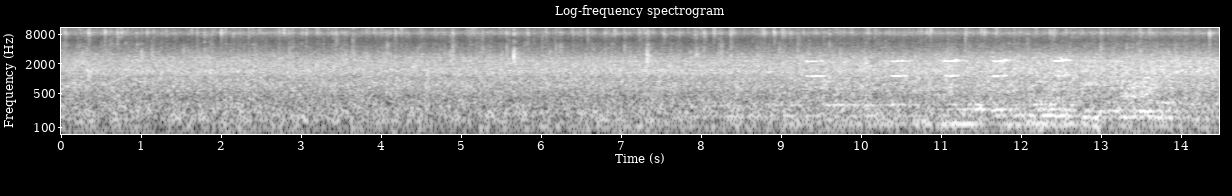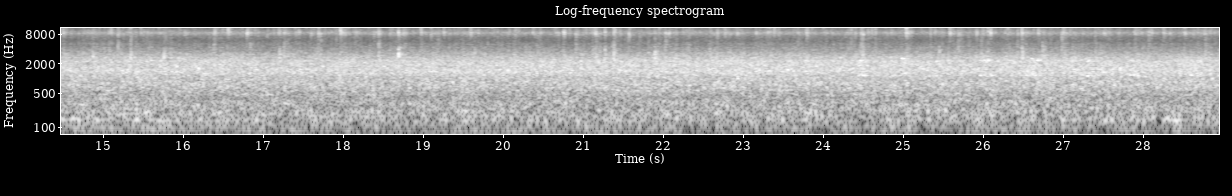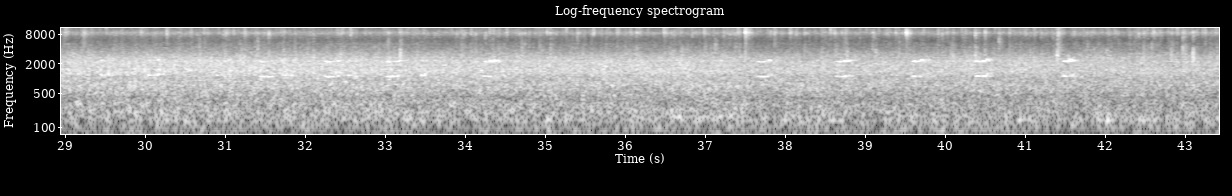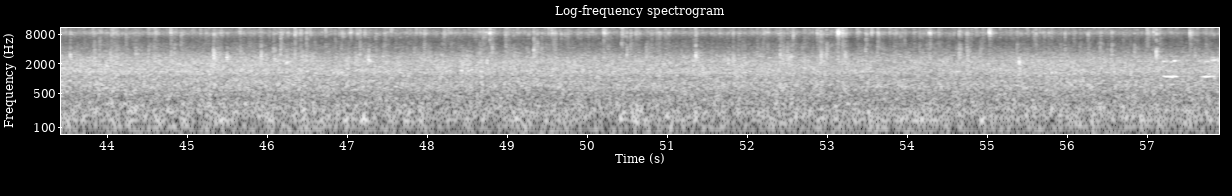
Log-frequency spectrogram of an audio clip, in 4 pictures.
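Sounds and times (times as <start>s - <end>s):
heavy rain falling: 0.0s - 57.9s
frog chirping: 39.6s - 40.6s, 41.4s - 41.7s.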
